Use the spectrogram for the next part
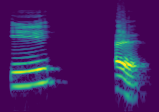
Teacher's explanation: अब देखिए यहाँ पे कंठ वर्ण ए, इसको जब हम पढ़ते हैं तो इसका उच्चारण कहां से होता है, कंठ से होता है। कंठ से भी और थोड़ा सा तालु से भी, दोनों के सहयोग से होता है, कंठ से भी और तालु से। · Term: कंठ तालाबे वर्ण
